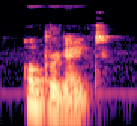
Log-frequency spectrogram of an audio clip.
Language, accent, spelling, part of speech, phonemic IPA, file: English, Southern England, obrogate, verb, /ˈɒbɹəɡeɪt/, LL-Q1860 (eng)-obrogate.wav
- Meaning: To annul a law by enacting a new law, as opposed to repealing the former law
